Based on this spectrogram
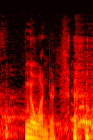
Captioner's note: laughs, audience laughs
